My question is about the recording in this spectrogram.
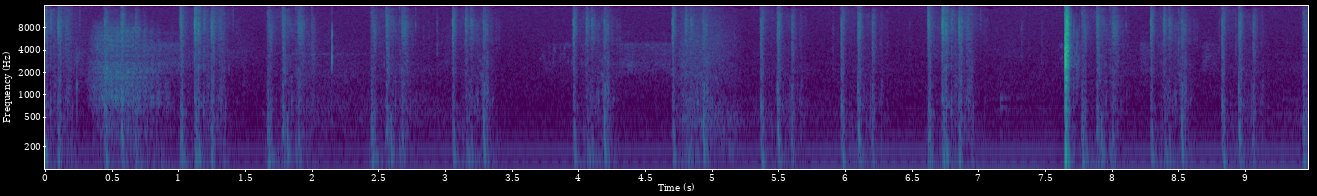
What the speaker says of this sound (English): No, you're not my horse.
